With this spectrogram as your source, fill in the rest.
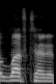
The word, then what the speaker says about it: lieutenant: I think they say lieutenant in America and he's like thank you sir that is how it's spelled it's just said weird cuz uh we do British pronunciations for some things here hey Jojo it's like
